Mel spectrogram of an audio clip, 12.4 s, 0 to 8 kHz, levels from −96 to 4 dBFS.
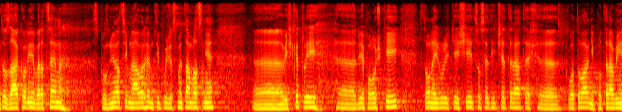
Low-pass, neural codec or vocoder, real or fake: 7.2 kHz; none; real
